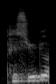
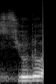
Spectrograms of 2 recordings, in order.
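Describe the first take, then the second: First: The word starts with a p sound. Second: The word starts with an s sound. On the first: The speaker calls it wrong. "ये फिस्यूडो नहीं है" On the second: The speaker calls it right. "ये स्यूडो है सिर्फ"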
